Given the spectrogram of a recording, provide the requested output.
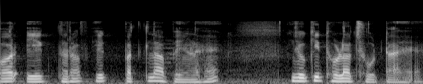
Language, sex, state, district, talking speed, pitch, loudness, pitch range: Hindi, male, Uttar Pradesh, Lucknow, 170 wpm, 135 Hz, -18 LUFS, 120-150 Hz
